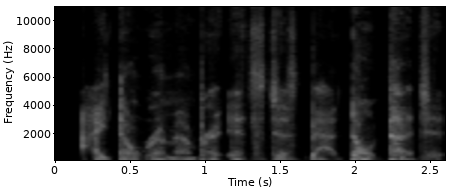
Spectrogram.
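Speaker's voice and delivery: secretive, hushed, breathy whisper, barely voiced. The game master voices her whispered reply to a player's question, whispering. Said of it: "She whispers again to you".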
